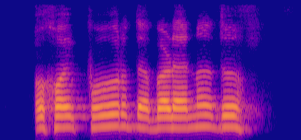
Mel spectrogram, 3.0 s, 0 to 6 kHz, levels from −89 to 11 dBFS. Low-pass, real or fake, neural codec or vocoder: 5.4 kHz; fake; codec, 24 kHz, 0.9 kbps, DualCodec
